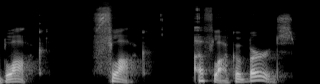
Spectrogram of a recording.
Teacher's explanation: use the open a sound like clock in Block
